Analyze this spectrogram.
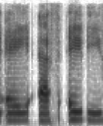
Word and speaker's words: AFAB: now as as for afab and amab those are um pronunciations of the acronyms a m a b for amab and a f a b for afab and they just mean assigned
